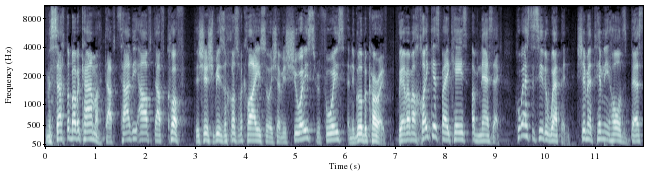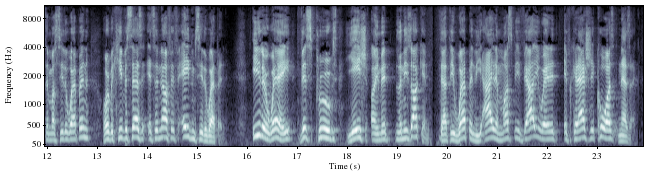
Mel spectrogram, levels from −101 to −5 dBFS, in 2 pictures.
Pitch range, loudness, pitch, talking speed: 145-195 Hz, -17 LUFS, 170 Hz, 165 wpm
